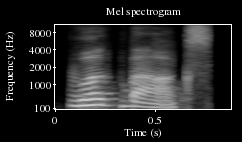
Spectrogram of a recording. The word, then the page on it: workbox: Indian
